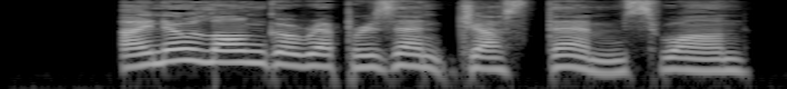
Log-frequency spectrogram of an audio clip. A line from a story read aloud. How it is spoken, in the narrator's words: Egwene said firmly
